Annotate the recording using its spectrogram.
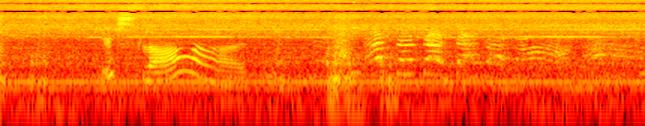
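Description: A toddler babbles and squeals.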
